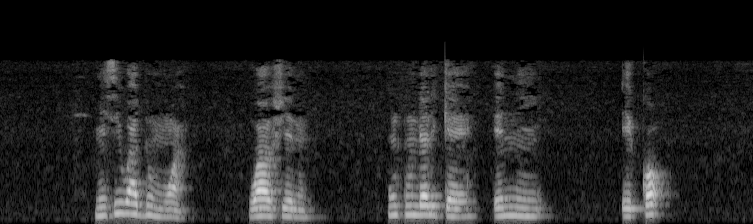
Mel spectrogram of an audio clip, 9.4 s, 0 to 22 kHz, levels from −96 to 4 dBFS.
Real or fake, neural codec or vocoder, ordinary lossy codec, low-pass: real; none; AAC, 32 kbps; 7.2 kHz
